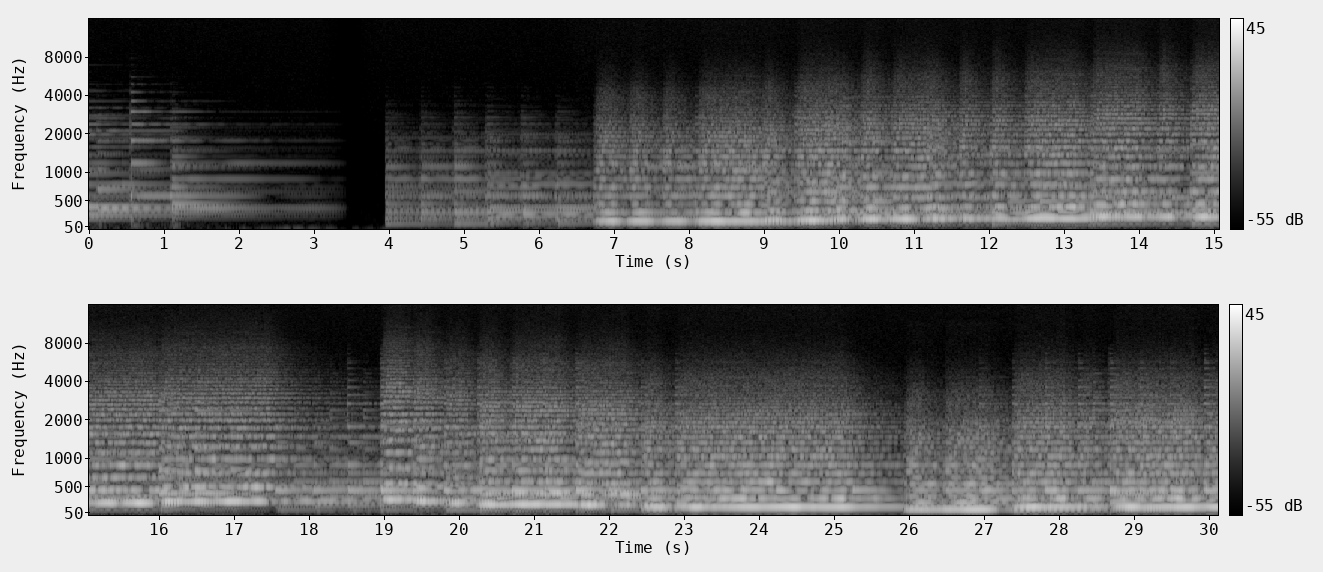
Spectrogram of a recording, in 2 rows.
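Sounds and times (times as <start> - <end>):
baritone instrumental: 6.7 - 30.1.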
